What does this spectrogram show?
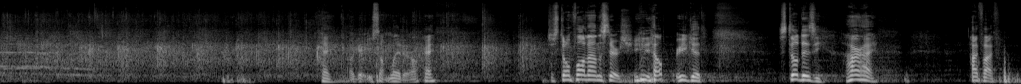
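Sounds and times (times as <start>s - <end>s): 
crowd clapping: 0.0s - 6.2s
speech: 3.2s - 4.7s, 5.5s - 10.2s.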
